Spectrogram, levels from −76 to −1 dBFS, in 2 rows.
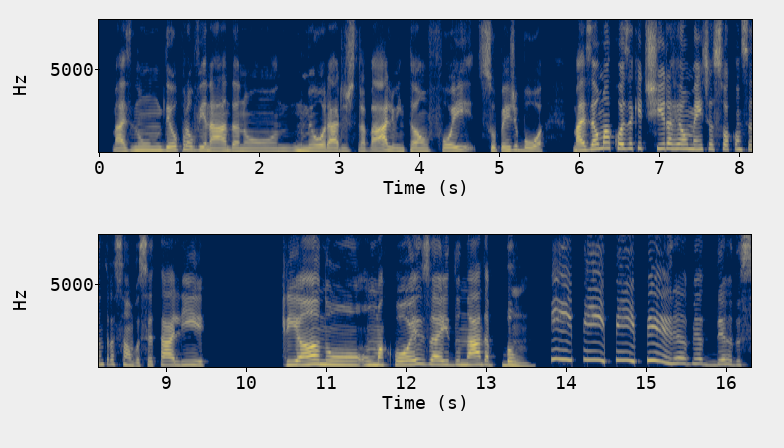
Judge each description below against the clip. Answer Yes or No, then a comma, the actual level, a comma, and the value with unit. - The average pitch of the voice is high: Yes, high, 225 Hz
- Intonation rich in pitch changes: Yes, wide, 6.2 semitones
